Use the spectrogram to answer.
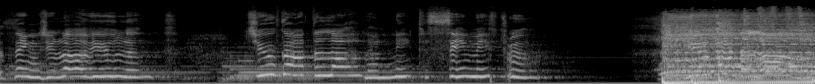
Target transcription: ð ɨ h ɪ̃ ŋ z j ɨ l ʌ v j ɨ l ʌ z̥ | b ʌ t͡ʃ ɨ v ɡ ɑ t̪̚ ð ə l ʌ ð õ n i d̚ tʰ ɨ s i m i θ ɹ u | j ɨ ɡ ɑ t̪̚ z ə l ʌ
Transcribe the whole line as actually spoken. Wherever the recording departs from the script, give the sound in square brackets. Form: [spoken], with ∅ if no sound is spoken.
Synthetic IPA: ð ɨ [θ] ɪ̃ ŋ z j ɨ l ʌ v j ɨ l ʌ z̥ | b ʌ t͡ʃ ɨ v ɡ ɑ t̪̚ ð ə l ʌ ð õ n i d̚ tʰ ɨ s i m i θ ɹ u | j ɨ ɡ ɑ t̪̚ [ð] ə l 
